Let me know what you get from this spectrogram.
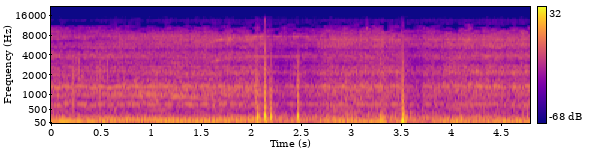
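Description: Aerial firework shells bursting in the sky: a few sharp bangs, two close together about two seconds in and another about a second later, over steady background music.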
